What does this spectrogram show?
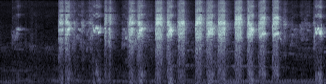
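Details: Long-tailed shrike lure for trapping: after a faint opening note, a series of loud, grating squawks roughly two per second, with a low hum underneath.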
